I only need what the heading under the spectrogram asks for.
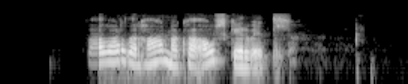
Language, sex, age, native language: Icelandic, female, 20-29, Icelandic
